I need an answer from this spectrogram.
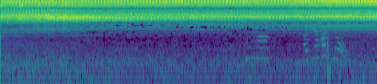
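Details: A large brown cicada, a summer insect, gives a steady, sizzling hiss, like oil frying, high-pitched and unbroken.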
